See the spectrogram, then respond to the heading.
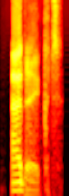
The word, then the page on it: addict: British English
